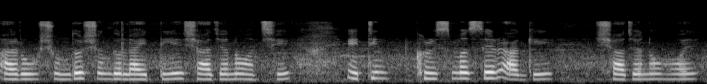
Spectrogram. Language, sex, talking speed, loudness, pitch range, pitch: Bengali, female, 100 wpm, -16 LUFS, 240-265 Hz, 250 Hz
